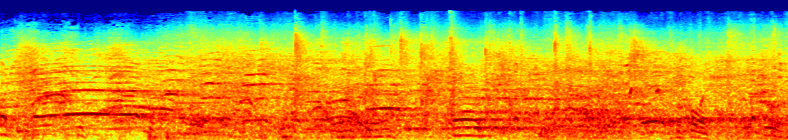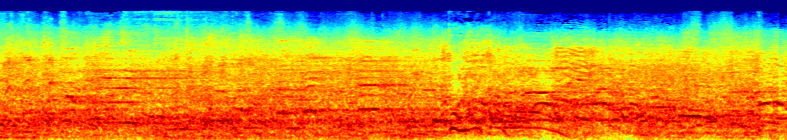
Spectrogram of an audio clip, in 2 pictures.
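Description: Ice skates scrape and carve on ice.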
